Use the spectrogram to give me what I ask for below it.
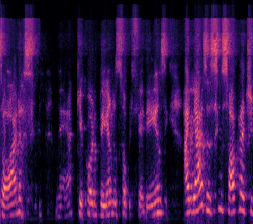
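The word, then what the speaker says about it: Ferenczi: errado, mas que sempre fica uma discussão se é ferens ou ferze, né? E dessa vez o Luiz Cláudio, que foi quem levantou no grupo a questão que era fense que se informando a pronúncia em húngaro seria ferense, né?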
